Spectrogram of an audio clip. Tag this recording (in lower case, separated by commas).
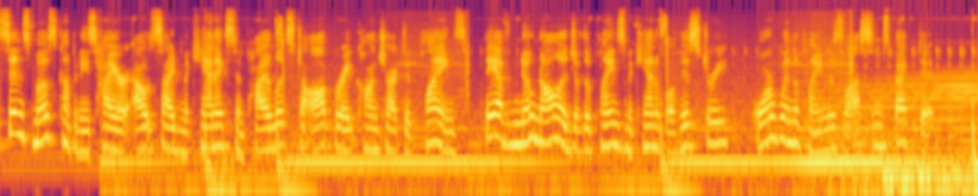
music, speech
